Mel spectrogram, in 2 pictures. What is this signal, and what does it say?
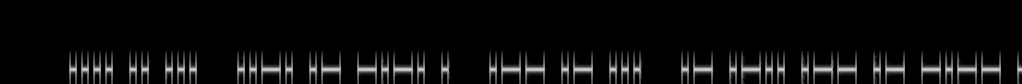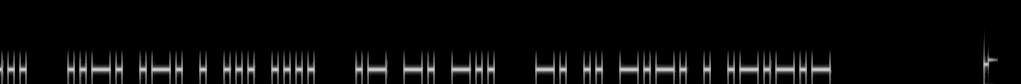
Morse code, heard as a keyed tone, about 20 wpm, 700 Hz. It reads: HIS FACE WAS ALWAYS FRESH AND NICE.
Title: Sentences from Top 1200 Words 20wpm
